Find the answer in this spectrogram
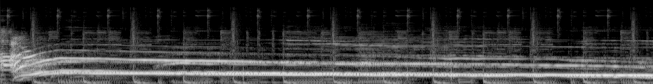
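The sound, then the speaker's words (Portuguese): Hosts from Alcateia Empreendedora, a young entrepreneurs group in Caçador, Santa Catarina, imitate a wolf howl, longer than usual, rising quickly then holding one long, steady note that slowly sinks in pitch for several seconds, over a steady rhythmic musical beat. “Ó, percebeu que até o uivo hoje foi mais comprido.”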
